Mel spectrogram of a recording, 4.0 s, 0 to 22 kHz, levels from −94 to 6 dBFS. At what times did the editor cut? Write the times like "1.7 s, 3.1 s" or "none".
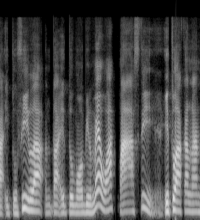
2.3 s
